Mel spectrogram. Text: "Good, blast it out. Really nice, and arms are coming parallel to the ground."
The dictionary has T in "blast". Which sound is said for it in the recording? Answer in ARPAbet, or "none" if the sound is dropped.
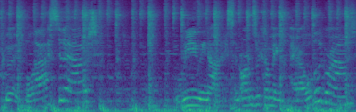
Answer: T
